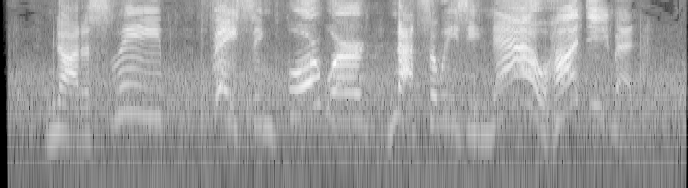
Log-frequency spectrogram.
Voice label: grunt; h2dialogue; grunt crazy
